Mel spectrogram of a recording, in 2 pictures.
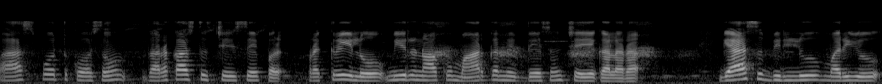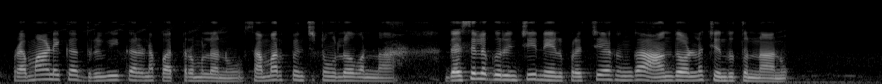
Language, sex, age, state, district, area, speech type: Telugu, female, 45-60, Andhra Pradesh, Bapatla, urban, read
